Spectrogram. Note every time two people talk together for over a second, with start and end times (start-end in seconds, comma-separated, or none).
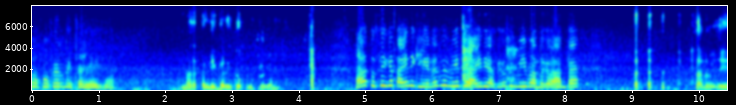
none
